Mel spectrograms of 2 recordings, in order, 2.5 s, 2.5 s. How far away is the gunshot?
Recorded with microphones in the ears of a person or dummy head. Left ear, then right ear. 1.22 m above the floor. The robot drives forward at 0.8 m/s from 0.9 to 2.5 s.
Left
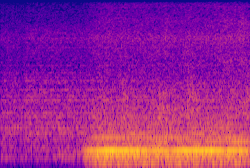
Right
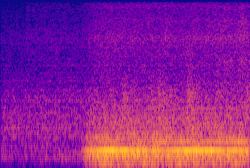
No gunshot in this recording.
